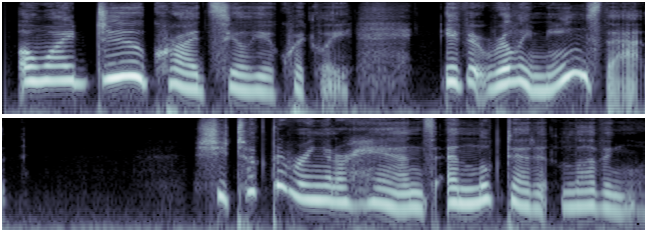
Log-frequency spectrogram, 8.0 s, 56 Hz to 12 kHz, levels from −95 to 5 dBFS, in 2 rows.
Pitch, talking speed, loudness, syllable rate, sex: 225 Hz, 170 wpm, -17 LUFS, 4.8 syllables/s, female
